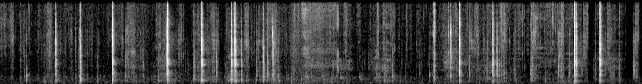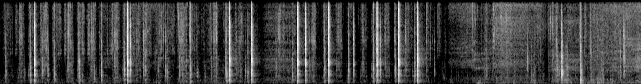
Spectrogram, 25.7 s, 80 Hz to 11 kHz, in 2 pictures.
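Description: A ratchet clicks in quick, uneven bursts of metallic ticks while backing out a transmission mount bolt on a 2003-2007 Honda Accord, with short pauses between strokes.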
